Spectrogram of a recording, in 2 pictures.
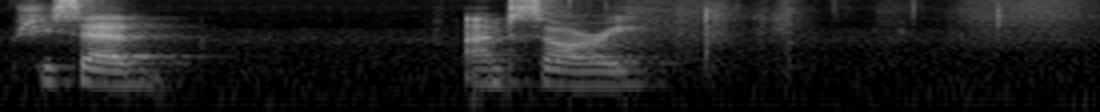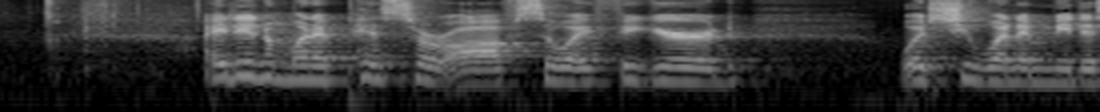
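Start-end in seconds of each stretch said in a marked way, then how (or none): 1.7-2.4 softer, hushed second apology; quiet apology. A narrator's reading. Violet repeats her apology to the narrator, quietly. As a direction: say it again, barely above a breath of sound.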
